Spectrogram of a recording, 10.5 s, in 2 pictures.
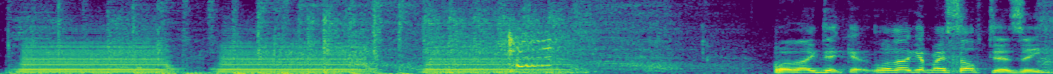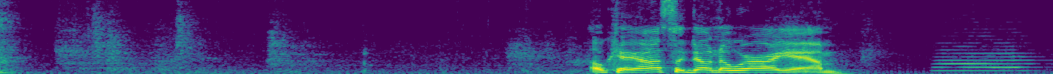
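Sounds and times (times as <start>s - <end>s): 
honking horn on a fixed beacon: 0.0s - 3.2s, 9.9s - 10.5s
speech: 3.9s - 5.4s, 8.2s - 9.6s.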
